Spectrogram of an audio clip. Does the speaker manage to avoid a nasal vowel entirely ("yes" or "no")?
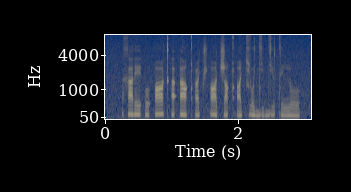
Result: yes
